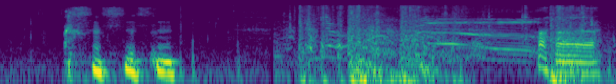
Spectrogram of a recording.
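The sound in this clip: Gunfire in a Ninja Turtles video game during the Splinter Group mission: bursts of shots mixed with other game sounds, with people talking over the action.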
